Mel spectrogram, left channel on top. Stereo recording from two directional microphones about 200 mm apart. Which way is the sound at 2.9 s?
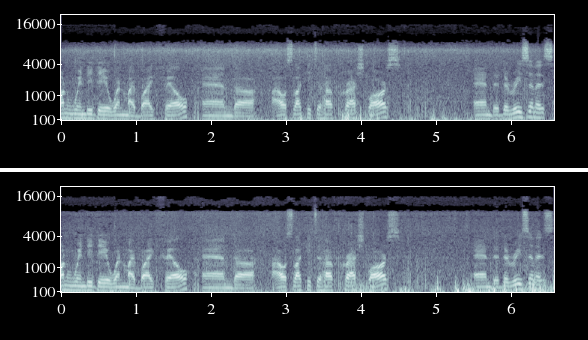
15° right (ahead or behind).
